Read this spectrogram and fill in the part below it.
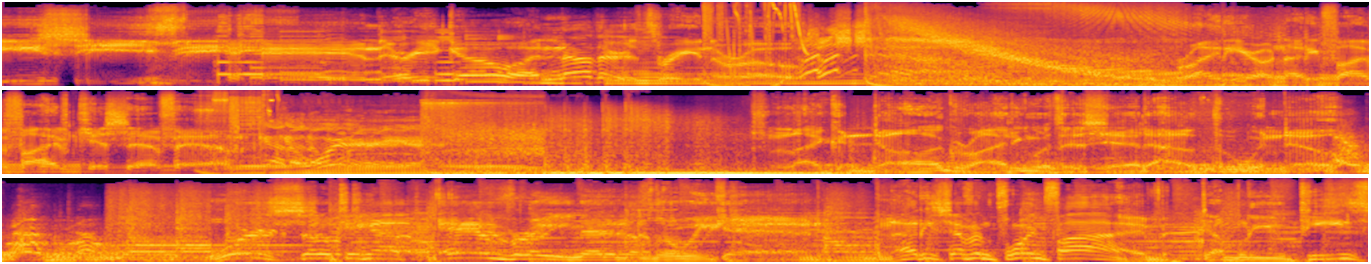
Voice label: Country Imaging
